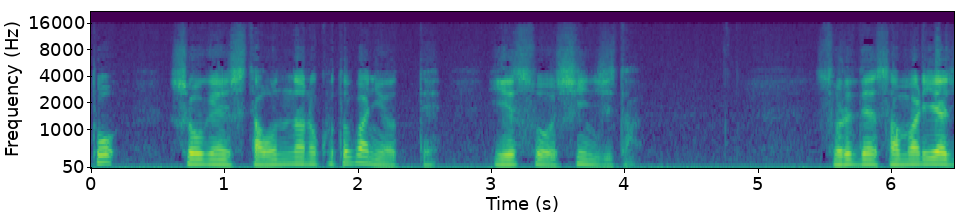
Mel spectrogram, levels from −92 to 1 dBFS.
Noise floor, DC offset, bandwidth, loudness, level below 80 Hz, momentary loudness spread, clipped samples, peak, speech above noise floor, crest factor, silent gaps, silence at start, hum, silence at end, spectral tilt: -45 dBFS; under 0.1%; 16 kHz; -21 LUFS; -46 dBFS; 16 LU; under 0.1%; -2 dBFS; 25 dB; 20 dB; none; 0 s; none; 0 s; -6 dB/octave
